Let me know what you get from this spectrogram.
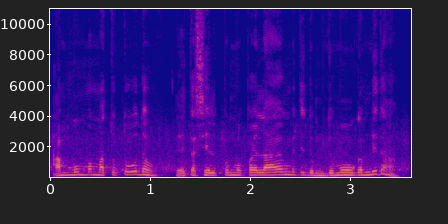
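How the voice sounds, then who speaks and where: A man's voice: fairly high pitch, fast, background noise, lightly acted. A man acting an exasperated husband in an Ilocano comedy drama, nagging and complaining.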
